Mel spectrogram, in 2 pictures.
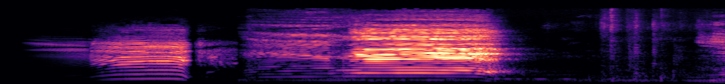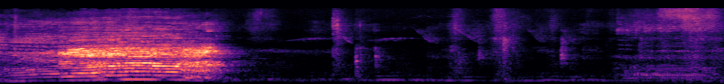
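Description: A cow mooing three times: a short call, then a longer, louder one, then a third that rises and falls in pitch.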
